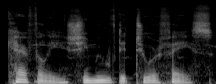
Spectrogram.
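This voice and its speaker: A man's voice: sits low, brisk, dark tone, breathy edge. An actor playing an earnest seafaring adventurer who tells his tale in formal, old-fashioned language. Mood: earnest storytelling. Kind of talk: scripted storybook narration.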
